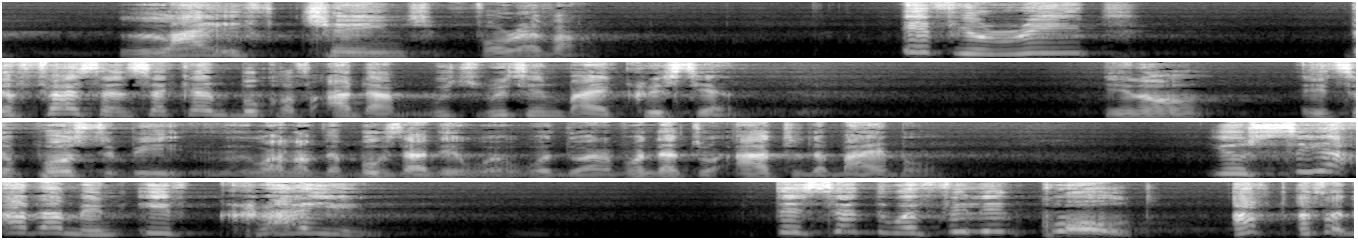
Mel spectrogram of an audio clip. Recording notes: Preached at the First Love Center, Accra.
